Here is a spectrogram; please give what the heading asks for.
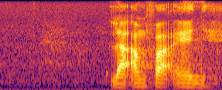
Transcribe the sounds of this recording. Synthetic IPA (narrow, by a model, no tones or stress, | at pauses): laʔam̩fa̰ʔeɲɛ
